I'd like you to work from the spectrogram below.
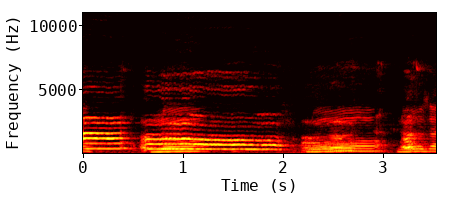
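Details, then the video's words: Siberian husky singing in long, sustained howling notes that sweep gently upward, then a shorter wavering phrase and a final rising yodel-like burst, voiced and tonal throughout. "Syberian Husky singing"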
